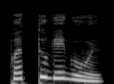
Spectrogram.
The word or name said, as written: ಪತ್ತುಗೆಗೊಳ್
